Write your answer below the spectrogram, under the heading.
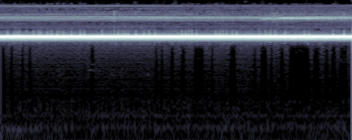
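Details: Unbroken shrill cricket trill, high and even in pitch, finely pulsed throughout, with only a faint low hum in the background.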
